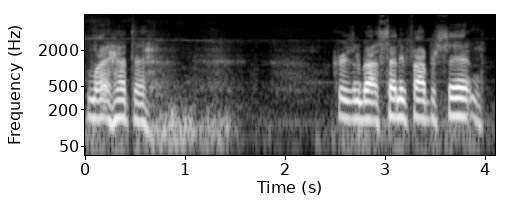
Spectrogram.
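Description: A man's voice: steady tone, normal speed, lo-fi sound. A man giving a casual hands-on review and commentary as a hobbyist host outdoors at a flying field. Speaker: RC plane hobbyist, vlog host. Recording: noisy outdoor camera audio, engine rumble. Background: outdoor ambience and motor noise.

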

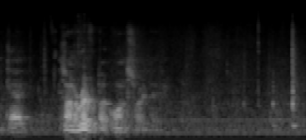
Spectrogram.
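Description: A man with a fairly low voice reads a storybook aloud in a roomy, echoing space, picked up from a distance. He is casual and folksy, wandering off into chatty asides to his listeners. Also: fairly even intonation, unhurried, fairly bright tone, a little hiss or hum. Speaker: guest storyteller, tribute performer. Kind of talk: reading a picture book aloud with casual ad-libbed commentary. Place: public library reading event. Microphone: handheld microphone. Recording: roomy, echoey, distant microphone pickup.

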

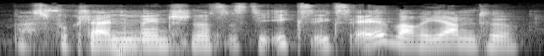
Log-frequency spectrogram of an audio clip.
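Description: A woman's voice: low voice, fairly even intonation, normal speed, fairly bright tone, no echo. A woman playing a tabletop roleplaying game, chatting casually in character.

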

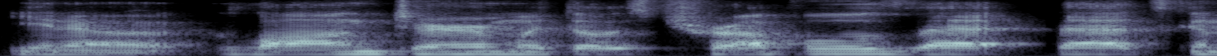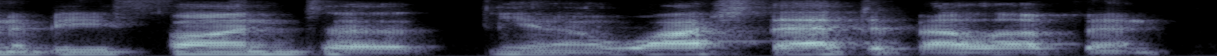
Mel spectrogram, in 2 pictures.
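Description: A man's voice: medium pitch, flat delivery, measured pace, a bit bright. A man in his thirties hosting a casual video call chat about mushroom farming, talking in an easygoing way with lots of fillers. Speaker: mushroom farm host. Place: home room with windows.

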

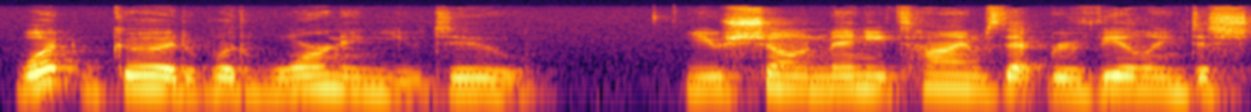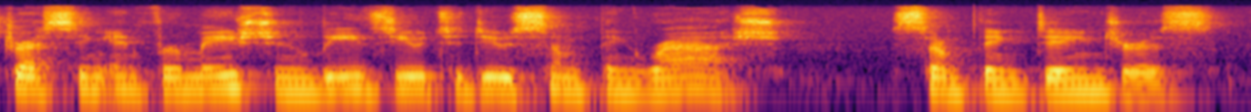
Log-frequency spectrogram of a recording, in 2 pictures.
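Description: Quiet low-ish wise spirit voice inside someone's head, calm and soft, lady reading a storybook. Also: moderate pace, close to an everyday voice.

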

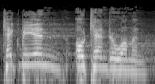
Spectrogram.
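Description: A man's voice: high-pitched, unhurried, pushed and bright, breathy edge, heavily acted. A man voicing a sly, pleading, vicious snake in a dramatic verse fable, in a reverberant hall.

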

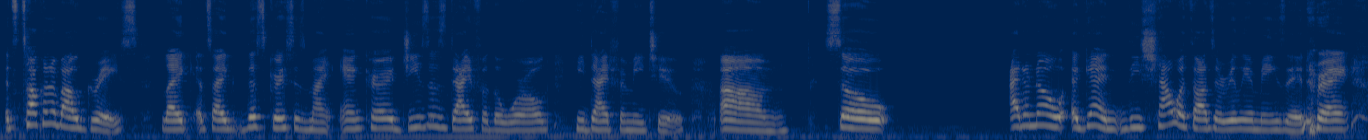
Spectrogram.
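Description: A woman's voice: medium pitch, a little slow. Earnest chatty young woman vlogging. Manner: chatty and earnest, many fillers and self-corrections. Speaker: faith vlogger. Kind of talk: casual devotional vlog. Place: indoor living room at home.

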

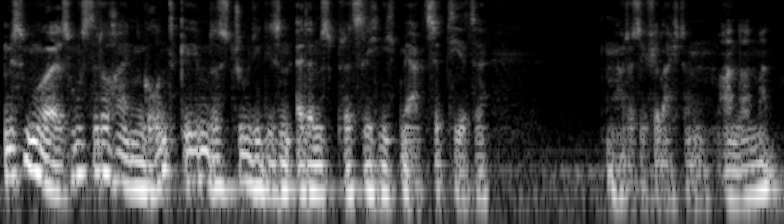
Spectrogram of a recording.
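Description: An actor playing a calm, probing police lieutenant in a crime radio drama, questioning in a measured, matter-of-fact way. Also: male voice, very deep voice, vocal fry, full character voice.

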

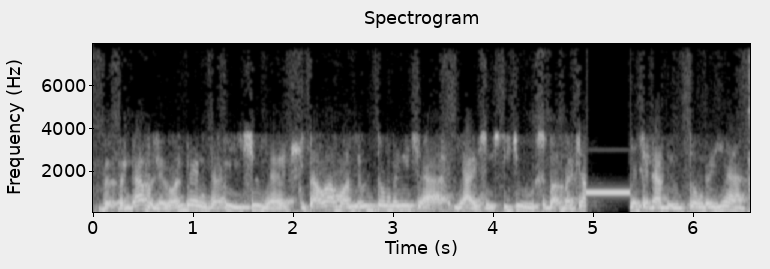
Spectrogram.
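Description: A man's voice: on the high side, fast talker, background noise. A Malaysian man talking casually and bluntly over a phone call, explaining insistently and mixing in English words. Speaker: YouTuber and workshop trainer. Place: on a phone call, broadcast on radio. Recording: muffled narrow phone line from radio.

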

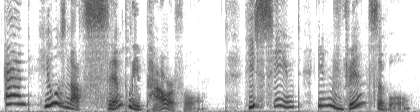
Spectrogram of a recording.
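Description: A woman reading a children's picture book aloud, with expressive, deliberate phrasing. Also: very high-pitched, vocal fry. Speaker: storyteller and read-aloud channel host.

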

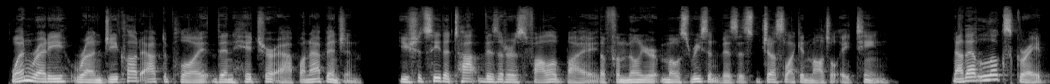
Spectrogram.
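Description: A man giving a scripted, step-by-step narration of a software migration tutorial, speaking clearly and steadily as a voice-over. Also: fairly low pitch. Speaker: developer advocate. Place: voice-over over screen recordings.

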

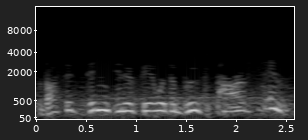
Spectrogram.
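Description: Radio mystery: admiring male sidekick-narrator, expressive mid voice, muffled broadcast with faint hiss. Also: high voice, fairly quick. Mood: curious, admiring. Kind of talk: radio drama acting with narration. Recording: dull, slightly noisy old radio broadcast.

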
